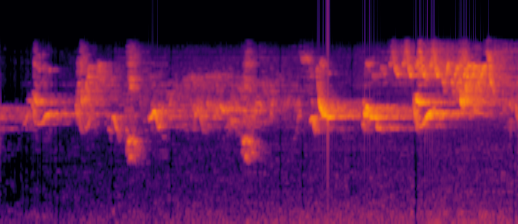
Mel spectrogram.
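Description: Songbirds chirping and twittering: a run of short, high chirps that grows busier and louder from about four seconds in.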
